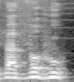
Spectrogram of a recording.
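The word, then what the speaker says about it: וָבֹהוּ: Donc voilà, le bet ici se prononce de manière fricative, vavohu.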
